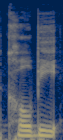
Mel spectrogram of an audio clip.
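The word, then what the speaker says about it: Kolbe: alongside the enneagram i use something called the colby a index and kobe is spelled k-o-l-b-e it is the last name of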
